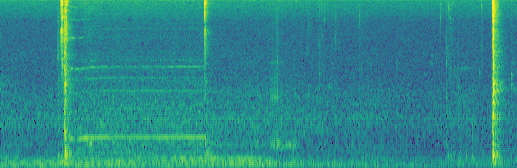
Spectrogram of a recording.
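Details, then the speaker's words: Polaris RZR fuel pump test, first of repeated key turns: sharp click at key-on, faint steady hum about two seconds, then another click — fuel pump priming, clicking attributed to the fuel pump solenoid. "Turn off. You can hear the clicking of the solenoid for the fuel pump there."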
